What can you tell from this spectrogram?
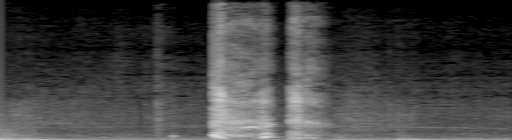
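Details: Cough from a young woman with a long-lasting cough that has not healed despite home remedies and medicine.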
